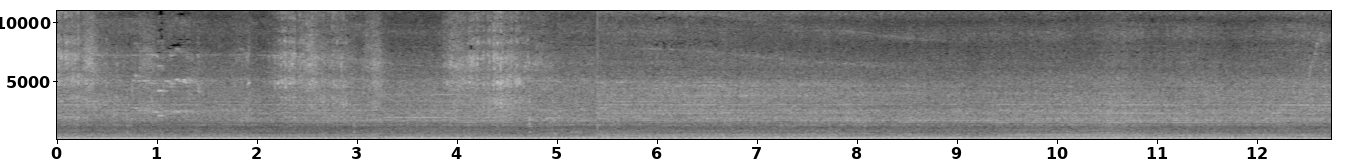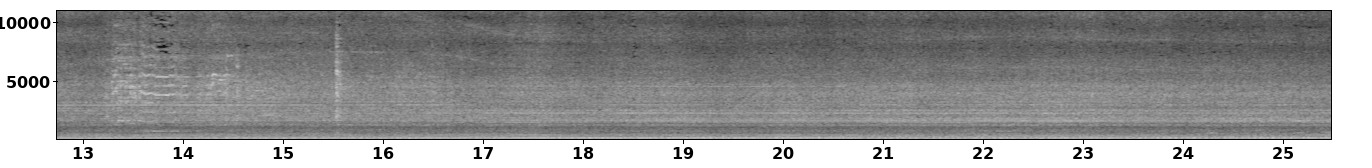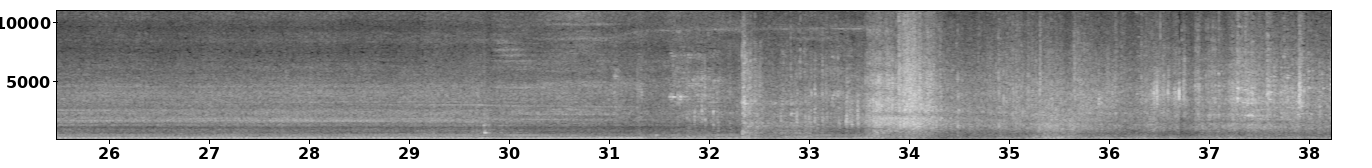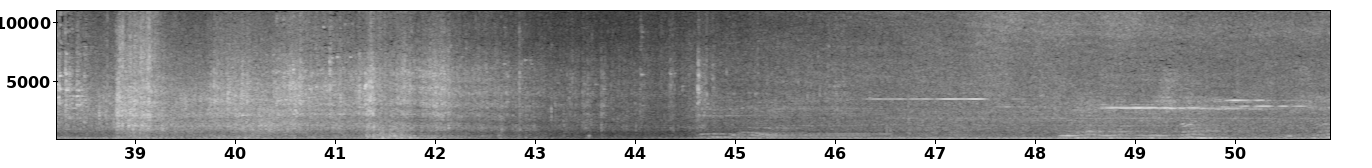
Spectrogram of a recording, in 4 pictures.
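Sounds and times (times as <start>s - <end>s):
hydraulic arm working: 0.0s - 5.6s
excavator diesel engine drone: 0.0s - 50.9s.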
